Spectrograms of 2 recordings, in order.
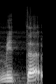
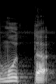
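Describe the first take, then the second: First: The first vowel is an i sound. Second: The first vowel is a u sound. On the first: "bisa dibaca mitta" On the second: "bisa dibaca mutta"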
